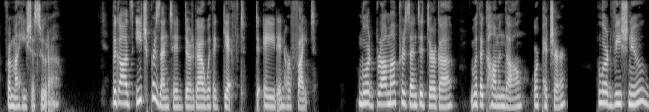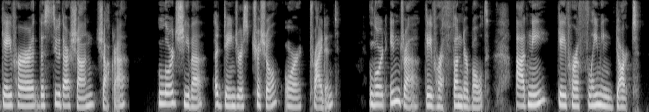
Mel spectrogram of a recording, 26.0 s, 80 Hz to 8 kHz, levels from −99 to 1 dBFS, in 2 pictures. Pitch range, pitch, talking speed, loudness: 190-235 Hz, 210 Hz, 115 wpm, -19 LUFS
